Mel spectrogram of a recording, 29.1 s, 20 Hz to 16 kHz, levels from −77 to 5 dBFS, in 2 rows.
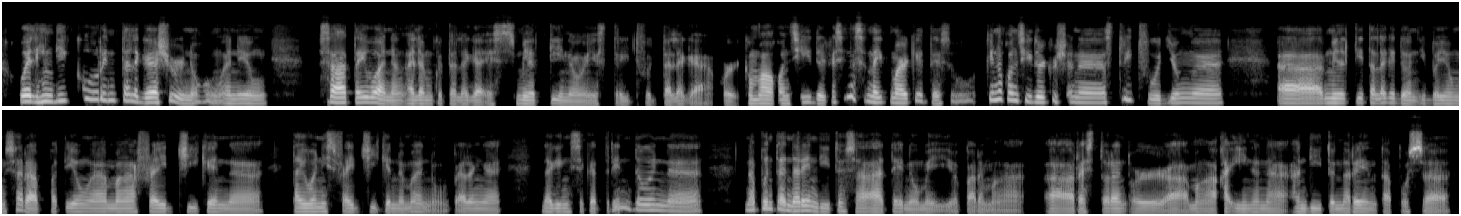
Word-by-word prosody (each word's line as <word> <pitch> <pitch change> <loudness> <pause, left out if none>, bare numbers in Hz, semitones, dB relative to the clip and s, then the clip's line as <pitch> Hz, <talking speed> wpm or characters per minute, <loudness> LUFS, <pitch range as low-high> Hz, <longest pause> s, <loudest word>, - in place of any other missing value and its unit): Well, 205 0 +9
hindi 210 +3 +2
ko 295 -3 -2
rin 245 -3 -1
talaga 200 -7 +5
sure, 140 - +2
'no, 130 +7 -2
kung 195 - -5
ano 140 0 0
yung 140 -2 +1 0.6
sa 175 -2 +7
Taiwan 175 -7 +5
ang 120 +1 -2
alam 125 0 +1
ko 125 - -9
talaga 115 0 -3
is - - -4
milk 130 -2 +1
tea, 130 -4 -2
'no, 110 -1 -2
'yong - - -4
street - - -10
food - - -11
talaga - - -3 0.2
or - - -2
kung 135 - -1
maco-consider 135 +2 +2
kasi 180 - -3
nasa 220 - -1
night 175 -1 +3
market, 160 +7 +4
eh. 125 - -1
So, 215 +5 -10
kino-consider 240 -8 +3
ko - - -10
siya - - -3
na 170 - +2 0.2
street 255 - -6
food 135 -3 -2
yung 160 +1 -1
ah, 155 -1 +2 0.6
ah, 75 -1 +5
milk 155 -1 +3
tea 160 - -3
talaga 160 +1 -1
dun 120 -4 -2
iba 130 - -7
yung 125 -1 -3
sarap. 110 -3 +1
Pati 135 +1 -4
yung 130 -1 -3
mga, 125 0 -2 0.2
ah, - - -3
fried 125 -1 0
chicken 125 -2 -2
na 115 -1 -3 0.3
Taiwanese 135 +1 +1
fried 125 - -2
chicken 130 - -4
naman, - - -4
'no. - - -11
Parang 115 0 -3
nga 110 -1 -5 0.5
naging 125 +1 -2
sikat - - -5
rin 270 - -3
dun 185 -2 -1
na 70 -1 -1 0.5
napunta 115 -1 +1
na 155 - +4
rin 170 -1 +3
dito 130 +3 -5
sa 125 -4 0
atin, - - -6
no, - - -3
may - - -7
parang - - -5
mga, - - -9 0.4
ah, - - 0
restaurant 120 +1 -2
or, 110 -1 -3
ah, - - -1
mga - - -5
kainan 115 0 -4
na 115 - -5
andito 120 -1 -5
na 115 +1 -3
rin. 120 -2 -1
Tapos - - +9
sa - - -2
135 Hz, 185 wpm, -23 LUFS, 120-175 Hz, 0.6 s, Well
